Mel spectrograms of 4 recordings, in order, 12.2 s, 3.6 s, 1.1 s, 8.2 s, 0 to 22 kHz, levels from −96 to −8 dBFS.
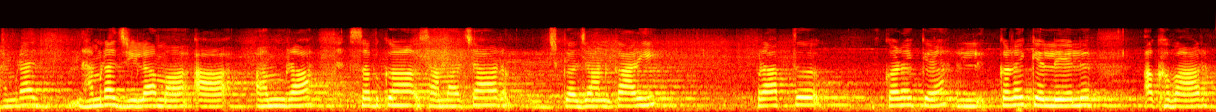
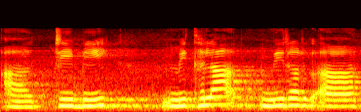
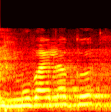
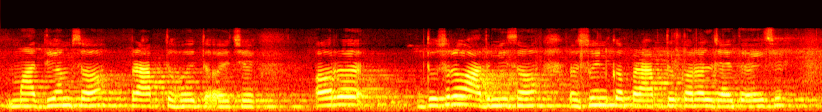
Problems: background sounds at intervals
